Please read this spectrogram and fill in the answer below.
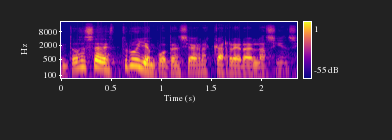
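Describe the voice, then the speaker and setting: A man speaks with a Puerto Rican accent. His pitch is medium for a man. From Puerto Rico. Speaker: cell biology professor. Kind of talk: science outreach talk.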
